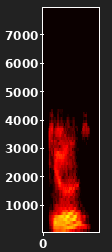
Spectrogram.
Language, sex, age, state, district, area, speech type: Kashmiri, male, 18-30, Jammu and Kashmir, Bandipora, urban, conversation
